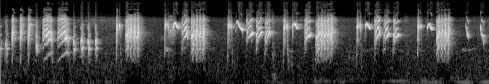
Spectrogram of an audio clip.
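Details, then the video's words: Cendet, the long-tailed shrike, giving 'gacor' master song with varied borrowed calls: fast stuttered chips, broad harsh bursts and looping whistled phrases, tightly packed with brief gaps. "cendet gacor masteran untuk burung yang susah bunyi banyak varian suara burung lainya"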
